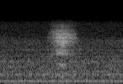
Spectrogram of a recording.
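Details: Eurasian eagle-owl in the Eifel at night, 24 May 2014, fox brought as food; a single short, rasping hiss lasting a fraction of a second over faint steady hum.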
